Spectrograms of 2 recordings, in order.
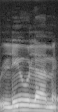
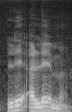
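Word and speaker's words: לעלם: Et Rachid dit ceci, le mot Léolam est écrit sans la lettre Vav, c'est-à-dire la lettre Vav de support qui permet de faire le O en hébreu, de manière à être lu Léalem, pour nous dire, tiens-le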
